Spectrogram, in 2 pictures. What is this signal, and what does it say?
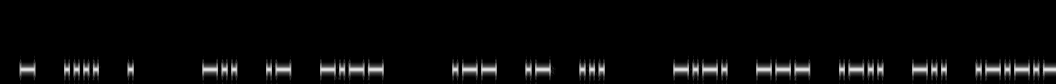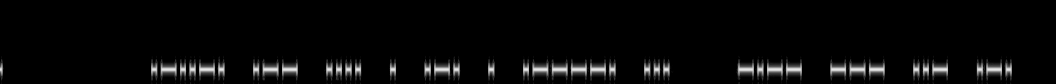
Morse code, heard as a keyed tone, about 25 wpm, spaced as for 18 wpm, 700 Hz. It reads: THE DAY WAS COLD. "WHERE'S YOUR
